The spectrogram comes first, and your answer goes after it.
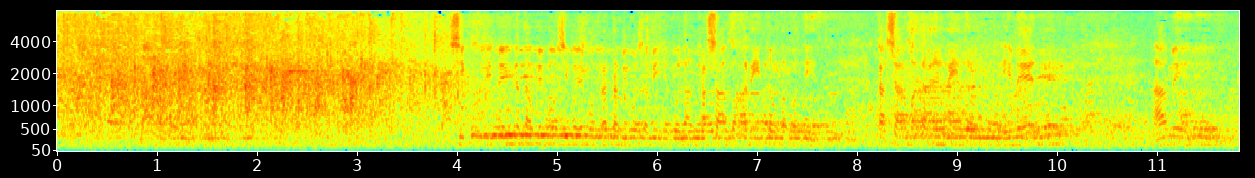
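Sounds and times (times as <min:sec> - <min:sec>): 
church congregation applauding during a sermon: 0:00.0 - 0:04.7
speech: 0:04.0 - 0:10.4, 0:11.0 - 0:11.8.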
